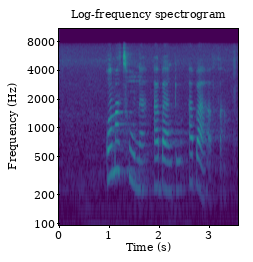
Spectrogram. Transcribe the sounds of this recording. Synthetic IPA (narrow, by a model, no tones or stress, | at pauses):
k̬ʼwamatʰunaːɓantʼuaɓaːfa̰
